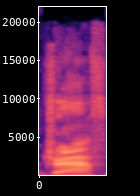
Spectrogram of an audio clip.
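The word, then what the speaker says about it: draught: well let it happen is it draft that's how you pronounce it I'm sorry all right let me let me let me draft oh dude you're right what do you say it's the British spelling of draft wow that's it what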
